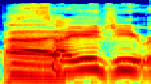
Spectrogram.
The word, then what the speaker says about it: Satyajit: Satyajit Ray? – Yeah.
